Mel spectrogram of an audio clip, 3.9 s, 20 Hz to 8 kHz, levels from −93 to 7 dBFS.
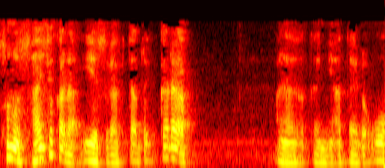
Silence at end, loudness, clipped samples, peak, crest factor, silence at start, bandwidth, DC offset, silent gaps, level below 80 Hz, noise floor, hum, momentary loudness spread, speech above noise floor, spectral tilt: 0 s; -21 LUFS; under 0.1%; -2 dBFS; 18 dB; 0 s; 5.8 kHz; under 0.1%; none; -38 dBFS; -52 dBFS; none; 9 LU; 33 dB; -11.5 dB/octave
